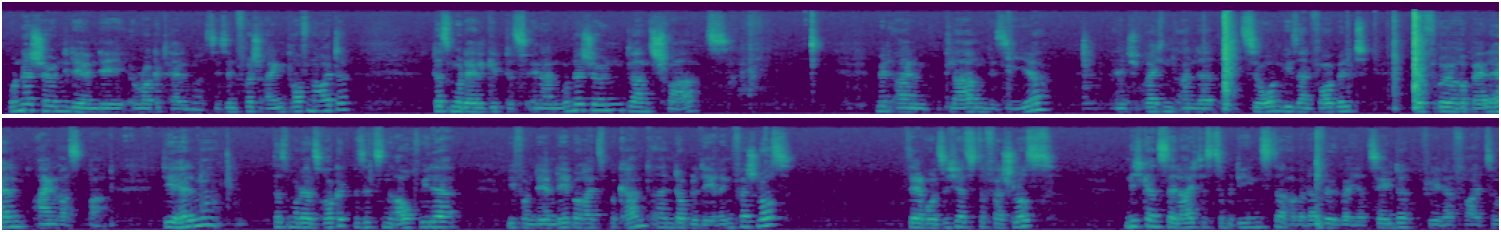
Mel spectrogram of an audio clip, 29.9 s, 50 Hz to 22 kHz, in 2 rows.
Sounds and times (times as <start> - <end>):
Speech: 0.1 - 3.5, 4.3 - 7.4, 8.8 - 10.5, 11.1 - 22.9, 24.0 - 25.6, 26.2 - 29.9.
